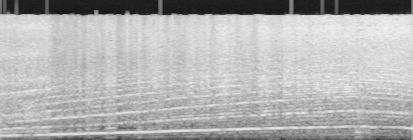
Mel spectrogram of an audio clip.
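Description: A motorcycle engine roars loudly, its pitch climbing steadily as it revs up.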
